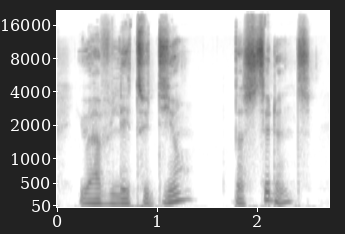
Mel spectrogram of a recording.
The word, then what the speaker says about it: l'étudiant: For the masculine, I didn't pronounce the T. While for the feminine, I pronounce the T.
